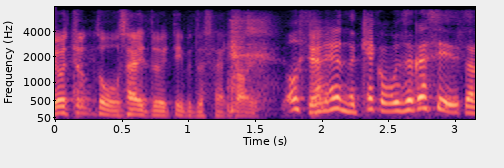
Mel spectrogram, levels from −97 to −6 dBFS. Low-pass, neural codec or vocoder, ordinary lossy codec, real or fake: 7.2 kHz; codec, 16 kHz, 0.8 kbps, ZipCodec; none; fake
